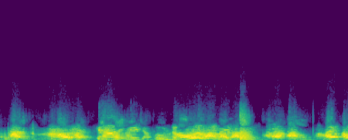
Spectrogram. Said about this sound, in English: Get out of here, you fool dog!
